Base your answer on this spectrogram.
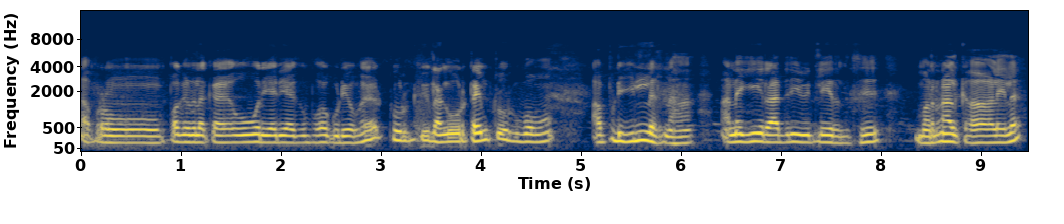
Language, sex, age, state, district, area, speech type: Tamil, male, 45-60, Tamil Nadu, Thoothukudi, rural, spontaneous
